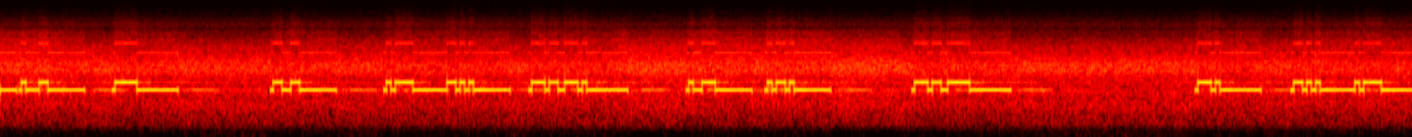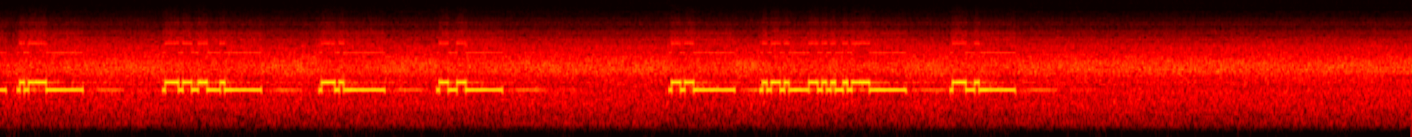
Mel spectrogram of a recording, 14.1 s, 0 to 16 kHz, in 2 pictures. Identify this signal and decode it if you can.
TTY/TDD text telephone tones (45.45 baud Baudot), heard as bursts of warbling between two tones, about 400 Hz shift, 1600 Hz centre, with phone line noise and room echo. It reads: … HAD THREE CHILDREN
